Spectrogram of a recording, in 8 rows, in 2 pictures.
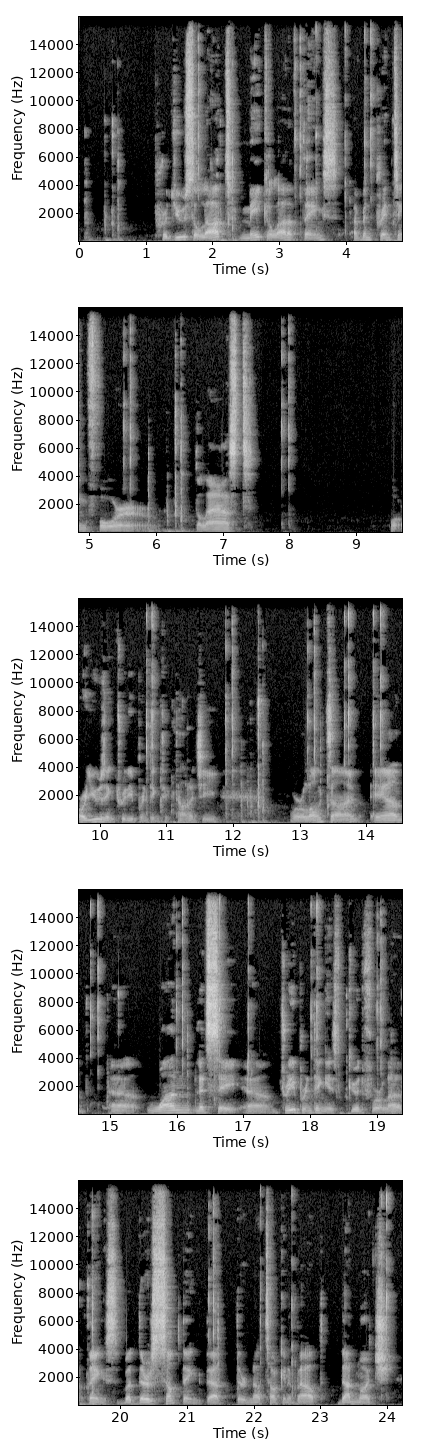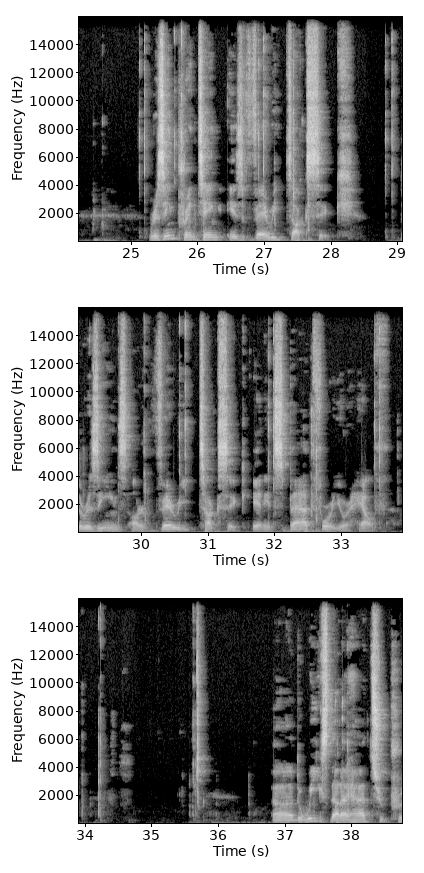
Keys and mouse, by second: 0.4 shift+d, 3.5 middle click, 4.6 g, 6.1 shift+d, 11.0 g, 12.2 shift+d, 14.9 g, 16.6 middle click, 18.4 g, 19.4 shift+d, 22.1 middle click, 24.4 g, 25.9 g, 27.4 shift+d, 29.7 middle click, 30.9 g, 32.4 shift+d, 34.3-35.6 middle drag, 37.7 shift+d.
